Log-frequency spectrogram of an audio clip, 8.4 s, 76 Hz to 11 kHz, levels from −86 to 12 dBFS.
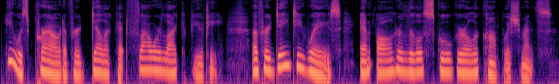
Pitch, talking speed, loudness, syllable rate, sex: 160 Hz, 135 wpm, -18 LUFS, 4.1 syllables/s, female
